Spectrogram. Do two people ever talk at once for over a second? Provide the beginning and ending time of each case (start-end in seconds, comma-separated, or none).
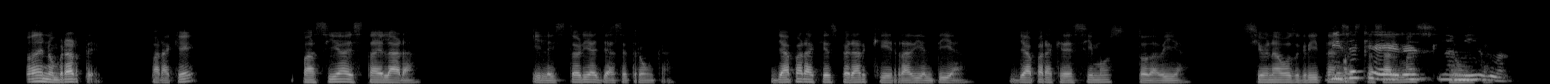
13.2-14.9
